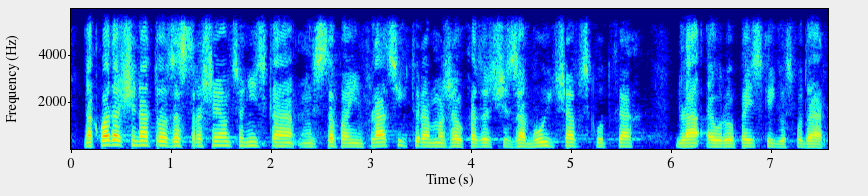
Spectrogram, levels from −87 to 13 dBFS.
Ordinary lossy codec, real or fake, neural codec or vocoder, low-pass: Opus, 32 kbps; real; none; 5.4 kHz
